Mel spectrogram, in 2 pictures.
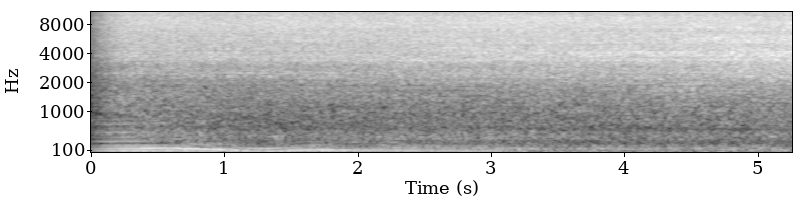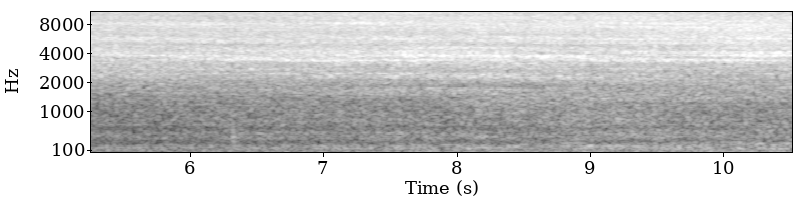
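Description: Narrow-gauge steam tank locomotive No. 823 'Countess' running into the platform with its train, hissing steam loudly and steadily, the hiss growing a little towards the end. A few low humming tones that bend in pitch sound under it for the first three seconds.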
